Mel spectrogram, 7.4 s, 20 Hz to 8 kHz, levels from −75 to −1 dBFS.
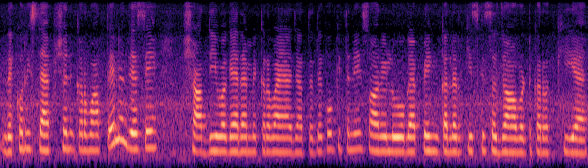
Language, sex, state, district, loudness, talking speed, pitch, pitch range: Hindi, female, Haryana, Rohtak, -17 LUFS, 195 wpm, 225 Hz, 220-250 Hz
